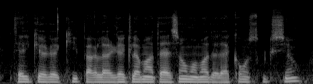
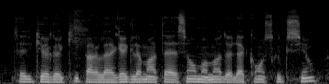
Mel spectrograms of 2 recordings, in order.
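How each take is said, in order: No difference in how they are said.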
